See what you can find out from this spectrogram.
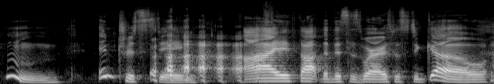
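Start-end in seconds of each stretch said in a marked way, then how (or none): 0.0-1.8 wry interesting. Retold or imitated. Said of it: "how I'm like".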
